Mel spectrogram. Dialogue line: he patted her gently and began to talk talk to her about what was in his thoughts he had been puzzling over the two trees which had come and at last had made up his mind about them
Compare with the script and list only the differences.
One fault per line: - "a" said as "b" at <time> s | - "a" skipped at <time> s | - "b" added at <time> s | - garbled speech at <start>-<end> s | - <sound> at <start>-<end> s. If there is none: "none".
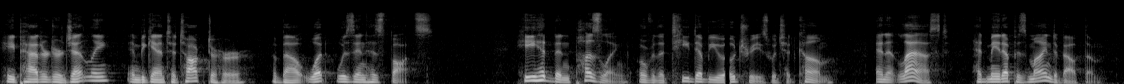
- "talk" skipped at 2.1 s
- dropout at 7.2-7.3 s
